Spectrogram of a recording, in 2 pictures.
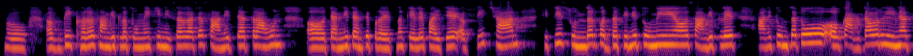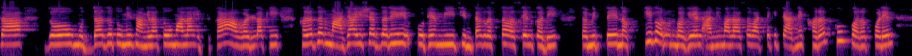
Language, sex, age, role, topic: Marathi, female, 30-34, host, दैनंदिन चिंता कमी करण्यासाठी तुमचे कोणते सोपे उपाय आहेत?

